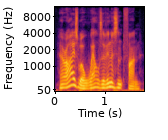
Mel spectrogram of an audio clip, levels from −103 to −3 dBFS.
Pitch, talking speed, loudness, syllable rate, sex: 145 Hz, 235 wpm, -15 LUFS, 6.3 syllables/s, male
